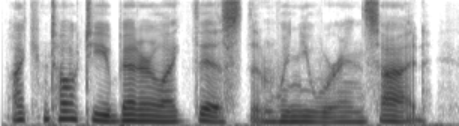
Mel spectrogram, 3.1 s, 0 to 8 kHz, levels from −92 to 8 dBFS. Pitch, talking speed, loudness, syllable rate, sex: 130 Hz, 255 wpm, -16 LUFS, 6.0 syllables/s, male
